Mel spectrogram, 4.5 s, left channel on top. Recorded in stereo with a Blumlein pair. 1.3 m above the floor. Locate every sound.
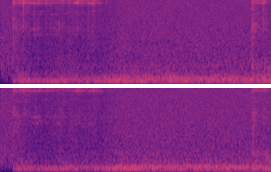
0.2 s keys jangling: 60° left, 3.5 m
